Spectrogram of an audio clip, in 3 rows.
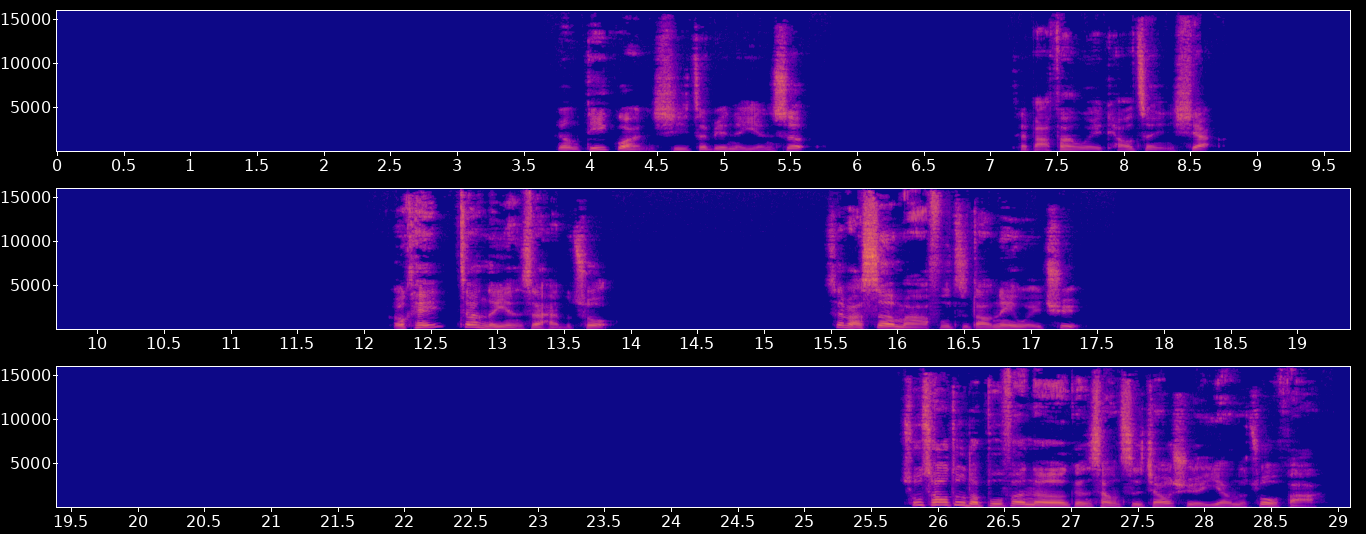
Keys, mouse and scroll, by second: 13.0-14.3 scroll down 1, 18.7 click, 24.0 click.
